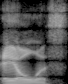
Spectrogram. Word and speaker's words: Aeolus: It is Aeolus. That is the official pronunciation.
